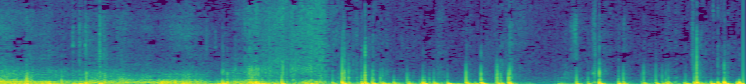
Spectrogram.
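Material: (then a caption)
Cork. A round, flat, solid cork coaster about the size of a hand is held in both hands and tapped and scratched with long acrylic nails. The first half is a dense, muffled scratching rustle, followed by a run of soft, dull, low taps with very little ring.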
